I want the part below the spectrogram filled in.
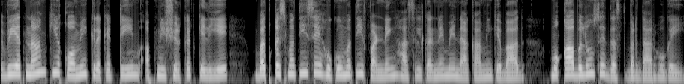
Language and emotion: Urdu, neutral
